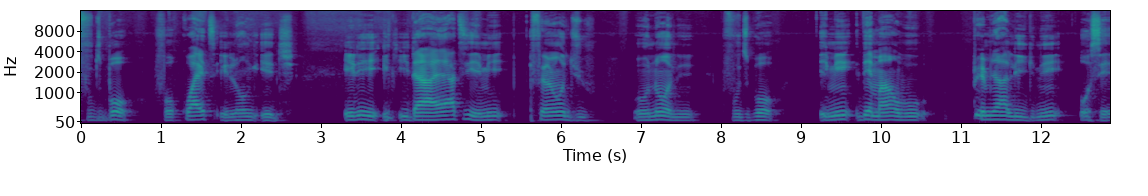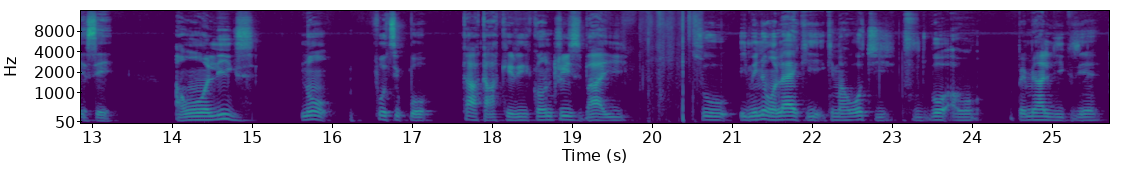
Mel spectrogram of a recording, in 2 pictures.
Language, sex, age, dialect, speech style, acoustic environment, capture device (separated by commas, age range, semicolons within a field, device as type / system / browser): Yoruba, male, 25-34, Nigeria - Ibadan, relaxed, silence, mobile / macOS / Safari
